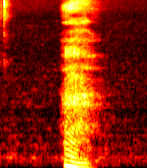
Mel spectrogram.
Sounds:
Sigh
